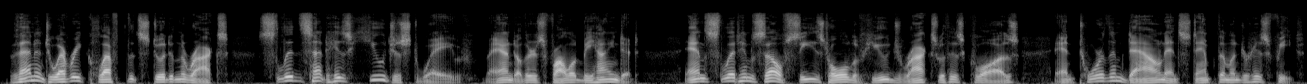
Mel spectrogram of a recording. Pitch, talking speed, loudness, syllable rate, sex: 110 Hz, 185 wpm, -22 LUFS, 4.6 syllables/s, male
